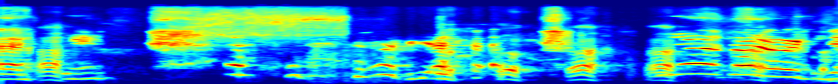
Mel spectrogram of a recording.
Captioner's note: laughs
